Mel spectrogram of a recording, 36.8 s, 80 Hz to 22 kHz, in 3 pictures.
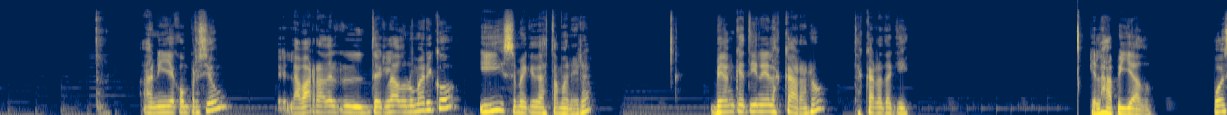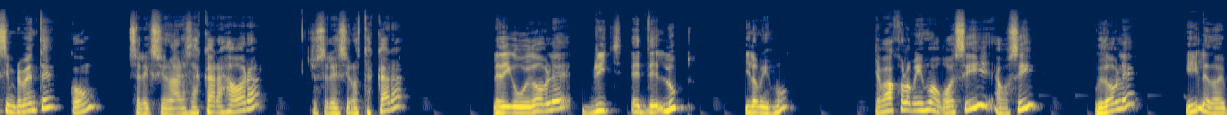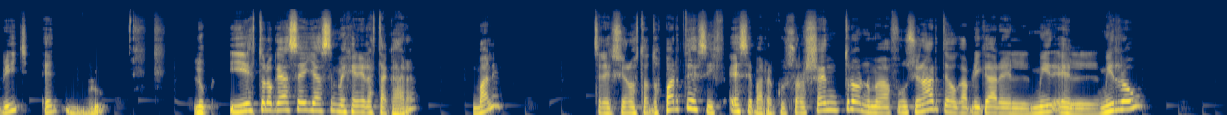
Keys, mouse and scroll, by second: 0.2 l, 2.4 Tab, 4.3 KP_Divide, 4.7 middle click, 6.5 Tab, 6.8-7.3 scroll up 3, 7.3 middle click, 8.6 middle click, 11.4 middle click, 12.4 middle click, 14.9 middle click, 14.9 click, 16.5-17.0 alt+shift+right click, 17.5 alt+shift+right click, 17.5 w, 19.8 right click, 20.9 right click, 21.3 alt+shift+right click, 21.3 alt+shift+right click, 21.5 right click, 22.3 alt+shift+right click, 22.6 alt+shift+right click, 23.4 w, 25.9 scroll down 1, 26.0 middle click, 29.1-29.5 scroll down 3, 29.6 middle click, 30.4 click, 30.4 alt+shift+right click, 30.8 middle click, 31.7 shift+s, 34.9 click, 36.4 Tab.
